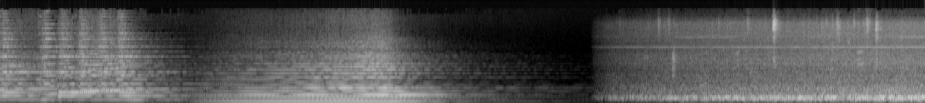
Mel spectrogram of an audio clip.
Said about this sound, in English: Ladies and gentlemen, we have just landed at Yangon International Airport.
